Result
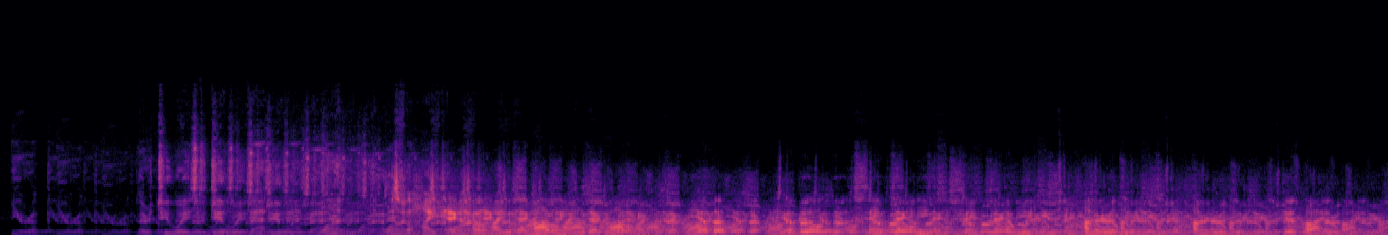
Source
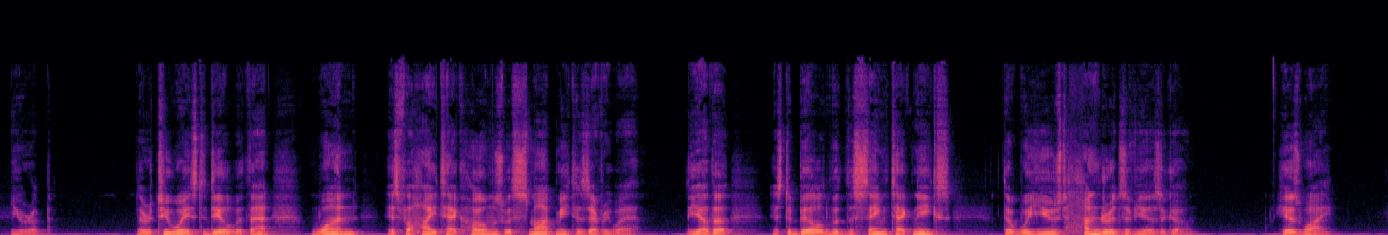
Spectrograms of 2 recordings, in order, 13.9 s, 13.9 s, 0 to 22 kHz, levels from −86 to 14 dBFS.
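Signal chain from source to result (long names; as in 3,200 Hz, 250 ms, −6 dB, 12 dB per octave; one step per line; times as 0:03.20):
formants moved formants −2 semitones
delay with pitch and tempo change per echo 443 ms, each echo −1 semitone, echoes 3
band-pass filter sweep 7,200 Hz → 940 Hz, 0:03.61–0:05.09
echo with a time of its own for lows and highs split 500 Hz, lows 170 ms, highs 359 ms, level −8 dB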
